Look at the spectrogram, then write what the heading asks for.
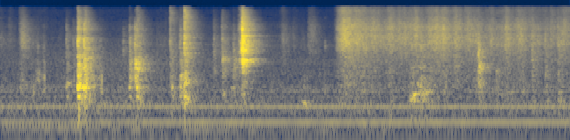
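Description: Close-up mouth sounds of a person biting and chewing a crispy air-fried chicken burger: several sharp crunches in the first four seconds, then a few seconds of softer, steady chewing noise.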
